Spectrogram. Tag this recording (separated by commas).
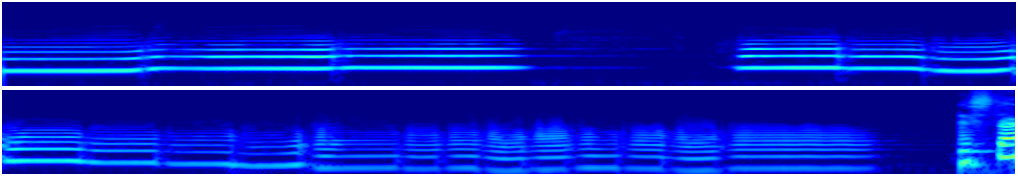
playing trombone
